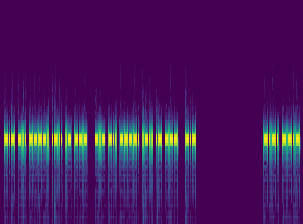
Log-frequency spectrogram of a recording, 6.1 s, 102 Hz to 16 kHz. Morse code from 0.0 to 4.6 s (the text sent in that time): KD9LAO KD9LAO K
